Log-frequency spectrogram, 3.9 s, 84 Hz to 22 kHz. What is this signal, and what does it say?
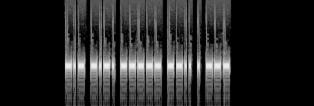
Morse code, heard as a keyed tone, about 46 wpm, 700 Hz. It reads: KC0ZEO
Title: USA Call Signs - 6 Characters - Repeated 2x - 45wpm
